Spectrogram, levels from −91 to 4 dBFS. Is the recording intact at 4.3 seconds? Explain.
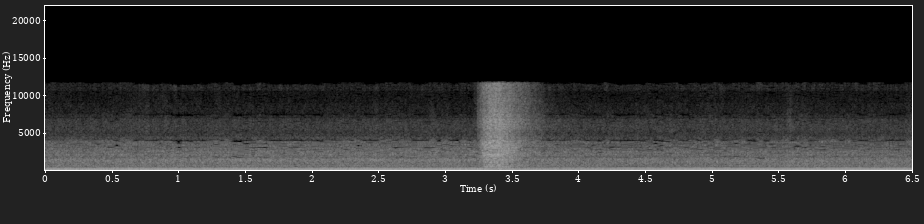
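No. At 4.3 seconds, as across the whole clip, the treble is synthetic, pointing to HE-AAC compression at heavy damage. Upper bands are likely rebuilt by copying lower ones upward, which fits roughly 16 kbps, so the highs sound gritty and metallic and stop at 11.8 kHz.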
